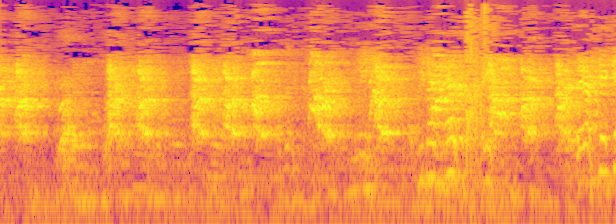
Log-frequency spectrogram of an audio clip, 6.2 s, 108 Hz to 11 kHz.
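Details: Border Collie barking during an internal agility competition at Club la Silla on 4 October 2009, with another border collie present; loud, rough barks repeat roughly every second over a noisy background with people talking.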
